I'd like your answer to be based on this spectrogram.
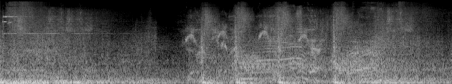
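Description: A spell cast in the Hogwarts Legacy video game: a burst of booming, crashing magic effects with sharp swishes over a dense game score, loud throughout.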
